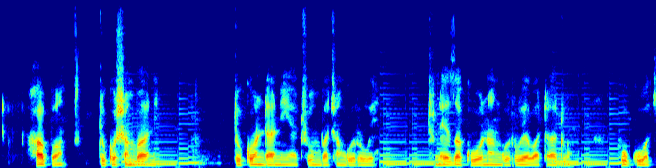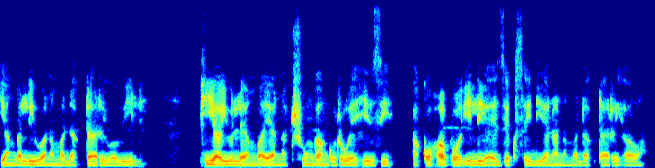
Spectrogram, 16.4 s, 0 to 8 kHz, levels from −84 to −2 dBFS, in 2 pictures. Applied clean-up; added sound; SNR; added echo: none; Guitar; 10 dB; none.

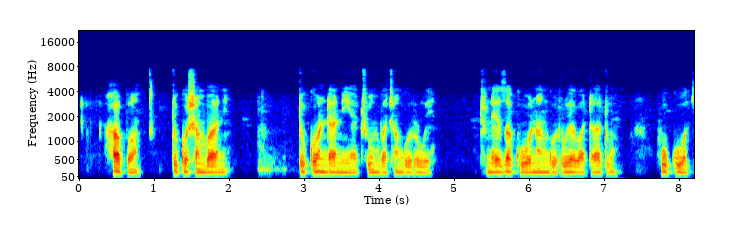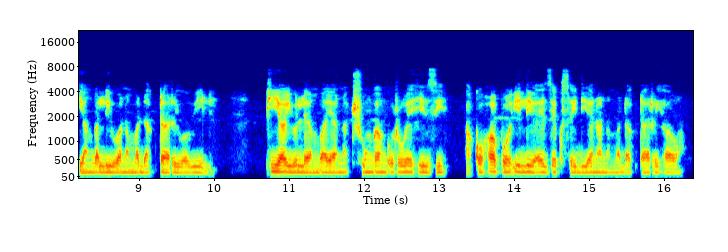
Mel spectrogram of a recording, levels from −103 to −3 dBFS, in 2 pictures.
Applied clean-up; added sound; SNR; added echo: none; none; none; none.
